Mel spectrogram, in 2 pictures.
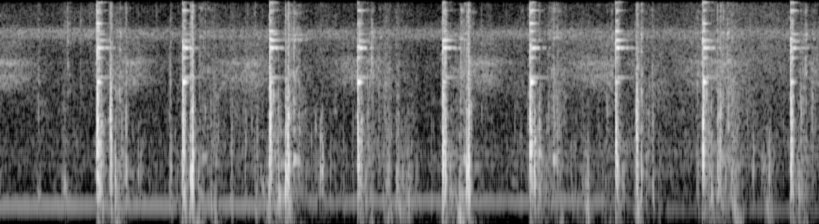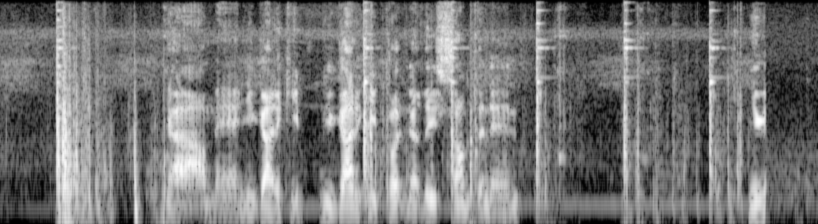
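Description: A pickaxe strikes rock with repeated sharp knocks.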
